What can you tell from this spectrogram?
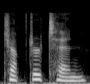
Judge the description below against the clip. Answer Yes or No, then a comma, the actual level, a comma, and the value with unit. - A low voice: No, high, 190 Hz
